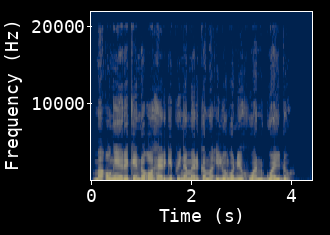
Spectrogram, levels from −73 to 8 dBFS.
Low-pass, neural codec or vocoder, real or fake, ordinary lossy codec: none; none; real; none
